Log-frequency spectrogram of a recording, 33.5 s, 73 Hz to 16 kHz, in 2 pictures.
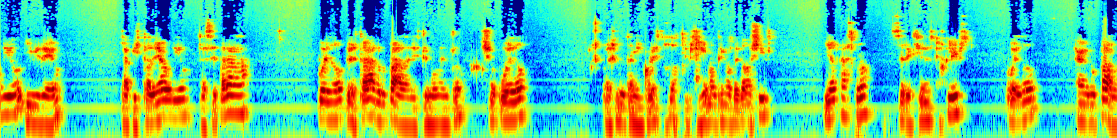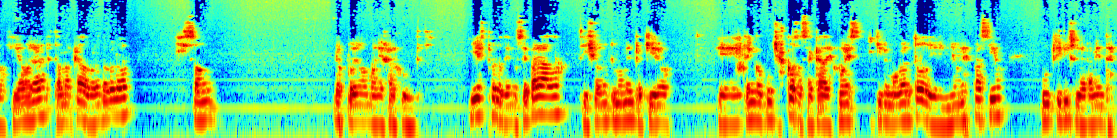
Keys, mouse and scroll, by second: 0.4-1.8 drag, 5.5-7.0 drag, 7.2-7.5 scroll up 1, 9.0 scroll up 1, 11.4-12.9 shift+drag, 14.6 right click, 15.9 click, 16.4 click, 17.1-21.2 drag, 21.4 click, 21.8 click, 24.0 click, 25.2-25.5 scroll down 2, 27.9-28.2 scroll down 2, 29.4-29.7 scroll up 2, 31.8 click, 33.0-33.5 drag.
